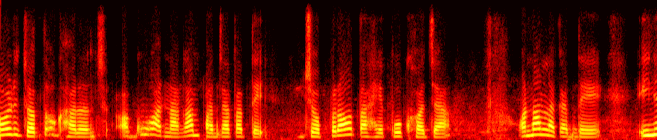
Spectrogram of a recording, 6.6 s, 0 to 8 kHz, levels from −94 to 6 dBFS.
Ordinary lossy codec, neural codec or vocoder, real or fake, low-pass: Opus, 24 kbps; codec, 24 kHz, 0.9 kbps, WavTokenizer, medium speech release version 1; fake; 7.2 kHz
